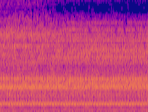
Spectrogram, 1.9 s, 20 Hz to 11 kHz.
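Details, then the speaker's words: 1994 Polaris Indy 500 EFI snowmobile with its fuel pump jumped directly from a 12 V battery: a steady, thin high-pitched electric whine with no stutter or surging. The pump works and delivers fuel, which is normal. "it does have some gas in it so that's working ok the pump works that's a good stuff"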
